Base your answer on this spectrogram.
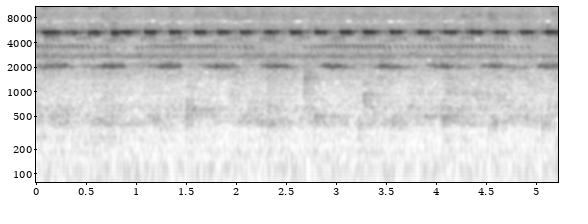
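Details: Cricket chirping, offered as a sound to drive away rats, lull listeners to sleep and train songbirds; high pulsed chirps repeat about four times a second in an even stream, with a softer lower tone beneath.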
